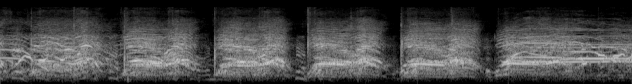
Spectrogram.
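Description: A group of children shouting together in a rhythmic chant, one shout about every second, six times over.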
